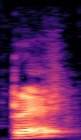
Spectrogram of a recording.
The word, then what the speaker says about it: prayer: This is prayer, here also final R is silent, mostly this R is pronounced in India, but the final R is to be silent. So this is prayer.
